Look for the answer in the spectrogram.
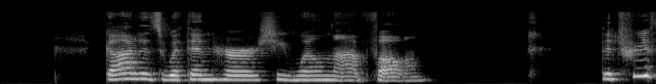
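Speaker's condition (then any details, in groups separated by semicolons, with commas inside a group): ALS; specialist-confirmed diagnosis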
